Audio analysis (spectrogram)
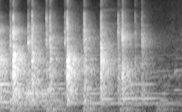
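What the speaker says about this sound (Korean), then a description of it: "박수 드리고 싶어요" A handful of sharp, close hand claps ring out in an uneven, loosely spaced run after a magic trick. Each slap is crisp and bright, and the last ones fade out softer.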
